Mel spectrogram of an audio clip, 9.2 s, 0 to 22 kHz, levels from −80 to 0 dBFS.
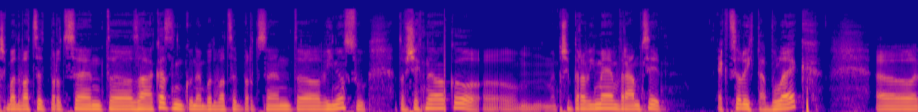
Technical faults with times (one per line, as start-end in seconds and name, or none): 4.45-4.47 loud pop
8.08-8.10 loud pop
